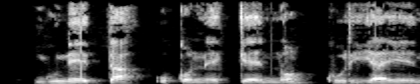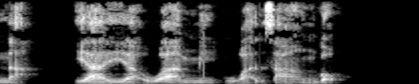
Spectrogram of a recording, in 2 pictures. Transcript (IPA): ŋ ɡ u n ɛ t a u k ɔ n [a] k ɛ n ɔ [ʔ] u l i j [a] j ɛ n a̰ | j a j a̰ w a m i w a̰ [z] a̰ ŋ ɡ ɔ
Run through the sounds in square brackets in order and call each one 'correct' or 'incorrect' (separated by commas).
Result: incorrect, incorrect, correct, correct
